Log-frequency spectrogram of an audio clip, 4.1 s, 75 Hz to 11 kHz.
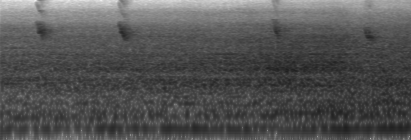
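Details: Four quick, sharp chirps from an adult male house finch in Elkridge, Maryland, 9 April 2024, spaced roughly a second apart and partly masked by loud, continuous traffic.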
